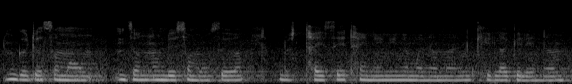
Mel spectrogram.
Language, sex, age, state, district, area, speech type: Bodo, male, 18-30, Assam, Chirang, rural, spontaneous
